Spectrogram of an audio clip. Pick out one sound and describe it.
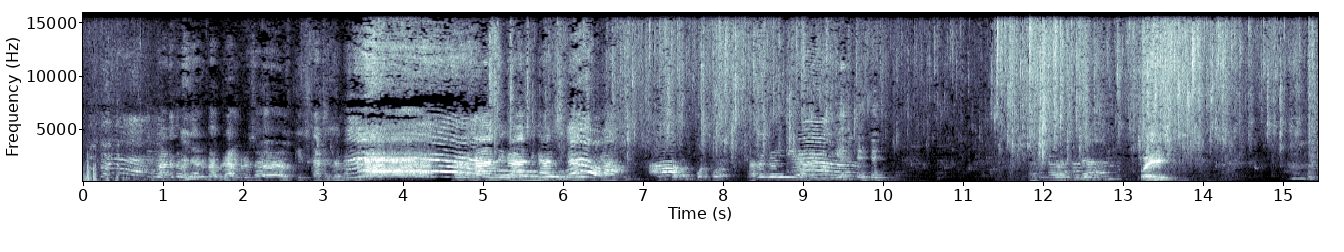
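A young boy cries loudly close by.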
